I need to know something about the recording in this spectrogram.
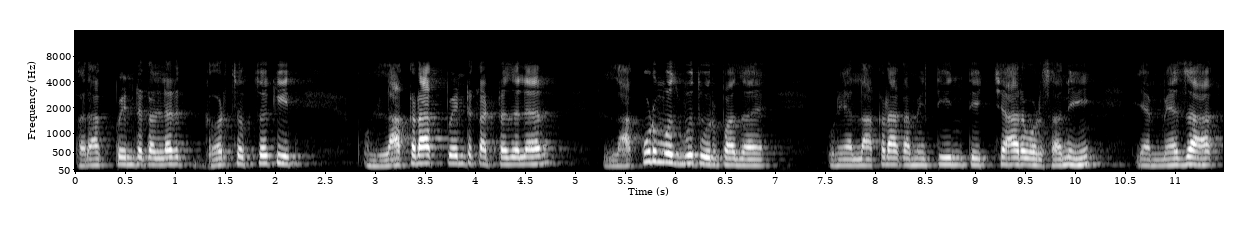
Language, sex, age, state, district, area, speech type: Goan Konkani, male, 45-60, Goa, Canacona, rural, spontaneous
